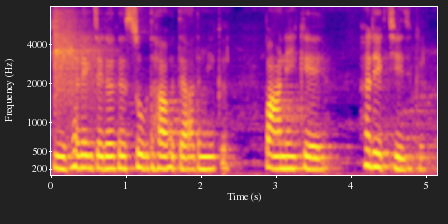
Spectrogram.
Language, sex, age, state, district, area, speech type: Maithili, female, 18-30, Bihar, Begusarai, rural, spontaneous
